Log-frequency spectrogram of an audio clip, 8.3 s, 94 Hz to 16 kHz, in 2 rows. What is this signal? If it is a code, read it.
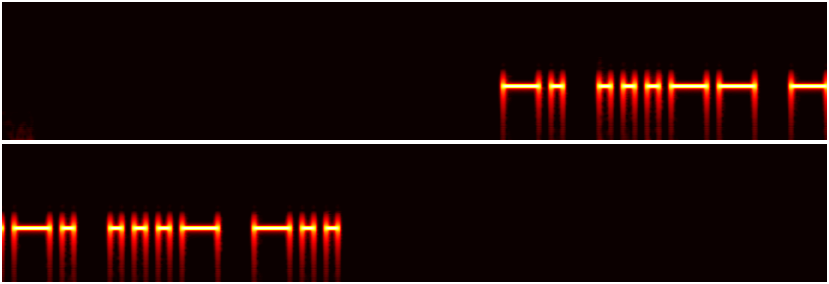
Morse code, heard as a keyed tone, about 20 wpm, 700 Hz. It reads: N3GVD
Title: USA Call Signs - 5 Characters - Repeated 2x - 20wpm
